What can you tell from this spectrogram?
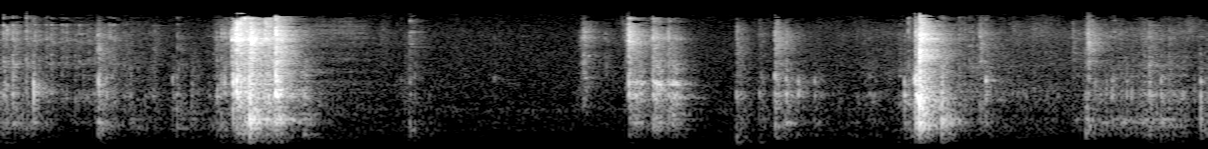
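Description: Metal clicks and clunks of a deadbolt's halves being lined up and pushed together through a wooden board: a cluster of clicks about a second in, a sharp click a little past the middle, and fainter ticks between.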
